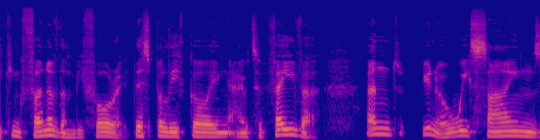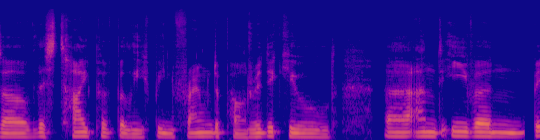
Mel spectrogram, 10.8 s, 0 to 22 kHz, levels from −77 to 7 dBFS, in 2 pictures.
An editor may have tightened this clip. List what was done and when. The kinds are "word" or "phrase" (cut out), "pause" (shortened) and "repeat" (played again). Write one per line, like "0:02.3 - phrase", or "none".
0:01.3 - word
0:04.7 - word
0:07.9 - word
